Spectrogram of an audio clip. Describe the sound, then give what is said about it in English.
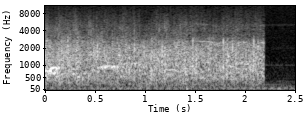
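A large crowd applauds in a dense, steady roar of clapping with some cheering mixed in, loud and sustained for about two seconds before cutting off abruptly into near silence. “Wow, our crowd's fired up tonight.”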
